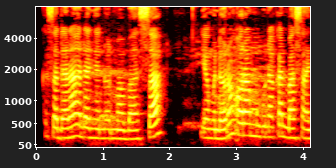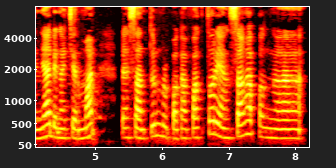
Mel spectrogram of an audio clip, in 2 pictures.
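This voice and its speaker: A woman presents a student assignment in a mid-range voice. She reads from a prepared text, reciting point after point. Her delivery is that of someone reading aloud, with occasional stumbles over words. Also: medium pitch. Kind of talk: scripted lesson narration, read aloud.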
